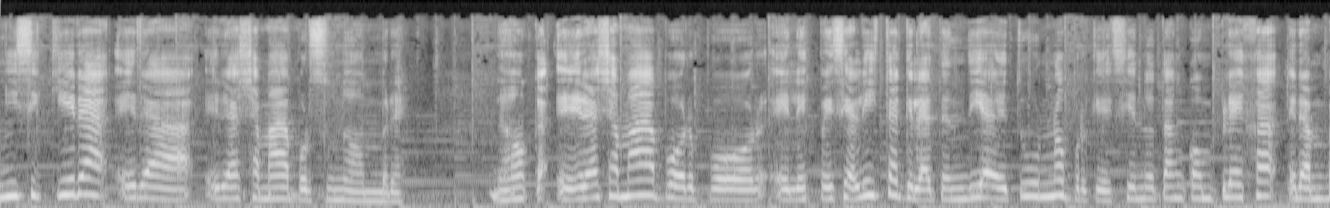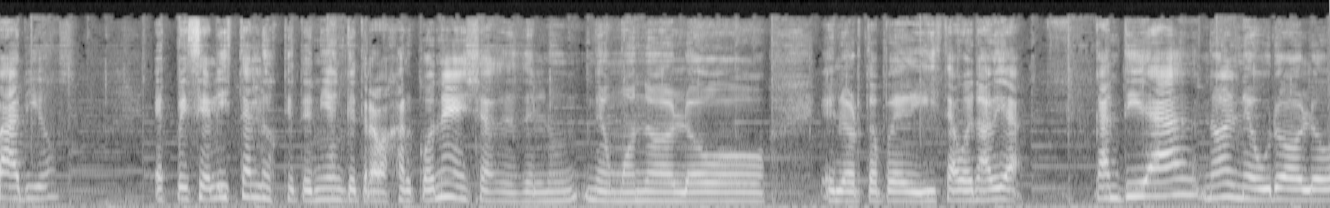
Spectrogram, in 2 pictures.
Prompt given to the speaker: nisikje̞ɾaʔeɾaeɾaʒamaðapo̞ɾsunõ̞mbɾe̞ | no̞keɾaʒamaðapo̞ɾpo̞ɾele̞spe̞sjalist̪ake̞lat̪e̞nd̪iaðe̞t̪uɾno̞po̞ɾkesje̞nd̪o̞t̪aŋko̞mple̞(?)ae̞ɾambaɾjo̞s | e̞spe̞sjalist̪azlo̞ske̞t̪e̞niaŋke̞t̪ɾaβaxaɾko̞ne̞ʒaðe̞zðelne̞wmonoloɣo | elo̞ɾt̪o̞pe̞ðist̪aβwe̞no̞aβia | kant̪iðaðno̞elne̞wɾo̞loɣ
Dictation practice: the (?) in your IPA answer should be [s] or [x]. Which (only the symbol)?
x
